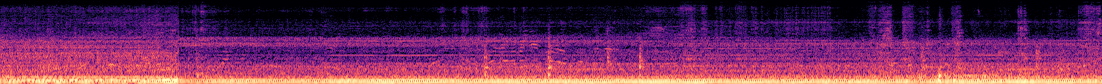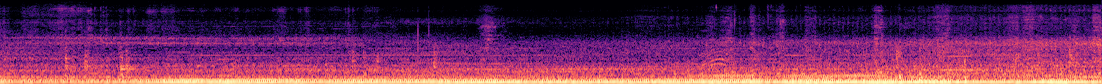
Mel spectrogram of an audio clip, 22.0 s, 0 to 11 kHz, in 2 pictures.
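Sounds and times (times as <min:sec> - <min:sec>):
diesel engine under load: 0:00.0 - 0:22.0.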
